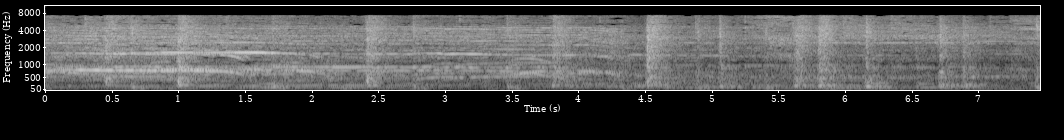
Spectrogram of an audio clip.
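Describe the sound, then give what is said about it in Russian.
A loud, drawn-out shout from an audience asked to shout as loudly as they ever have rings out and trails off over a few seconds, followed by scattered sharp knocks and bursts of noise against a busy, crowd-like background. “The biggest shout you have ever shouted.”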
